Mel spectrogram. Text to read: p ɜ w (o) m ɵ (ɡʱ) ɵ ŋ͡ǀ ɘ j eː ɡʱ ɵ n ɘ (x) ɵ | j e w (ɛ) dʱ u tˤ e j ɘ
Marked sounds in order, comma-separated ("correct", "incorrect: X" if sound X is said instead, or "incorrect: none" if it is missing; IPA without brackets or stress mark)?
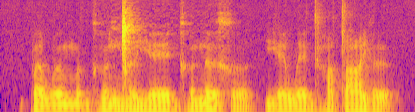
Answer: incorrect: ɵ, correct, correct, incorrect: e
